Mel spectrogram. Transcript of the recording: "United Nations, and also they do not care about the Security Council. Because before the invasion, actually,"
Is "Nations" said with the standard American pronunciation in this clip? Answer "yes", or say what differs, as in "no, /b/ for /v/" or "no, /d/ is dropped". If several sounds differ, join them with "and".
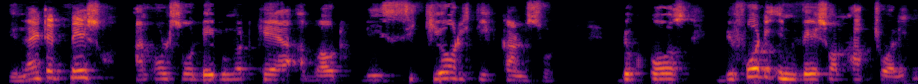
no, /z/ is dropped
